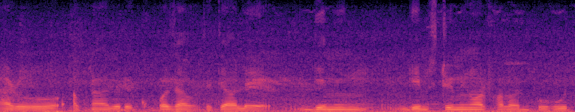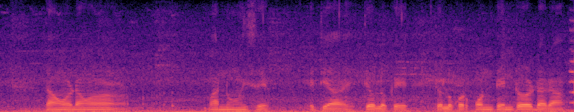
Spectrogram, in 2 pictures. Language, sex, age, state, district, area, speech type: Assamese, male, 18-30, Assam, Kamrup Metropolitan, urban, spontaneous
